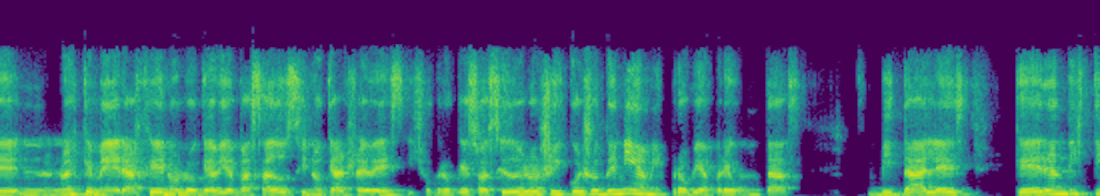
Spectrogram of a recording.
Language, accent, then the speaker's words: Spanish; Tucumán, Argentina; now in Buenos Aires, Argentina; Yo soy tucumana, había venido a estudiar sociología a Buenos Aires y estaba en los primeros años de la carrera, tenía 23, 24 años.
